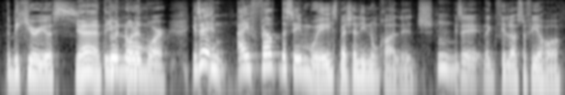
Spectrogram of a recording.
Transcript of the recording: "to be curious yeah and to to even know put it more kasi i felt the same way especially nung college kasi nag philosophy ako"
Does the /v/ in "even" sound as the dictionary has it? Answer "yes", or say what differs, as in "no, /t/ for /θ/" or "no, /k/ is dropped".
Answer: no, /v/ is dropped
